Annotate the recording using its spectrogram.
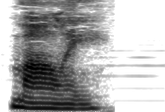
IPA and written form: ˈmɑːli (Mali)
